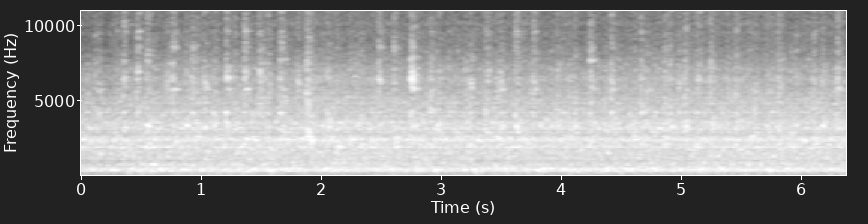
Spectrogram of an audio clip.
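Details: STIHL backpack blower (believed 6R450), after cleaning and repair; idle previously fluctuated and couldn't be adjusted. Even, high buzzing two-stroke drone at constant speed, no surging or dropouts; running much better but still loading up slightly, internal carbon buildup suspected.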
